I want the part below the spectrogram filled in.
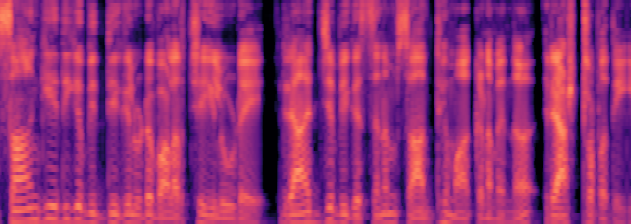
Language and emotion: Malayalam, neutral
